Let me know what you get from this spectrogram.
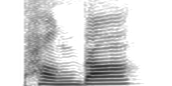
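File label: "庞大", Mandarin Chinese; HSK6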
